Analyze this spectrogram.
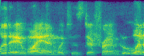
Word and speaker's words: Ayn: I want to make sure I said it right because I wanted to say Ann. It's Ayn though. There's a big distinction there, right? It's A-Y-N, but pronounced Ayn, right?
